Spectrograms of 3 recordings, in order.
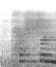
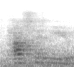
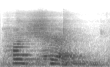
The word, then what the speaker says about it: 파셴: 요 영역일 때는 이제 우리는 파셴 계열이다라고 얘기를 해줘요. 파셴 계열. 파생이에요, 파생이. 파셴. 그죠?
